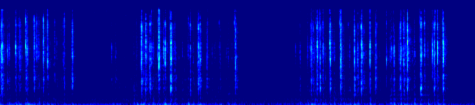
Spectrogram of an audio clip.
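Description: Both hands type with their fingertips on a full-size bamboo wooden computer keyboard resting on a grey mat. Quick bursts of short, dry, bright key clacks come in runs separated by brief pauses, over a steady low background rumble.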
